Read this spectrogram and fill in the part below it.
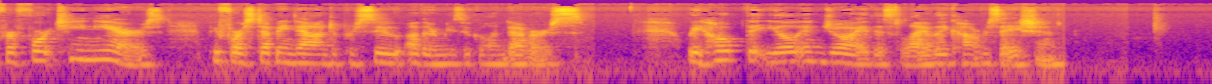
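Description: A middle-aged woman talks calmly and warmly, close to a microphone.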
